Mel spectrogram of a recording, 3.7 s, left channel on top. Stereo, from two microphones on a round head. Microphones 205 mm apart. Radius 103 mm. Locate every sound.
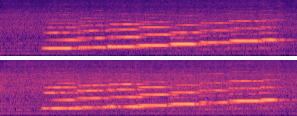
0.5 s a flute: 55° right (ahead or behind), 7.5 m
